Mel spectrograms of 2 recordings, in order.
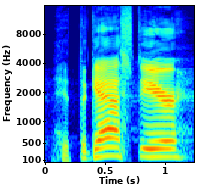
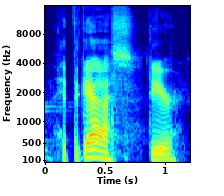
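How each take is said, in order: First: Firmer, higher-pitched urging; raised voice, a bit more insistent; slightly ramped up. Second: Soft, controlled instruction; gently understated urging; calm. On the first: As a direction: push it a little harder, still controlled. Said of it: "So I ramp up my response just a little bit". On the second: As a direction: keep it quiet and composed. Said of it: "so I calmly say to her". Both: Retold or imitated.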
